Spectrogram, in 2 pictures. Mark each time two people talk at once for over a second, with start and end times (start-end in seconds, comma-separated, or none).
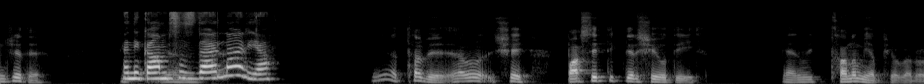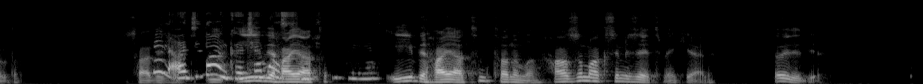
10.8-12.6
